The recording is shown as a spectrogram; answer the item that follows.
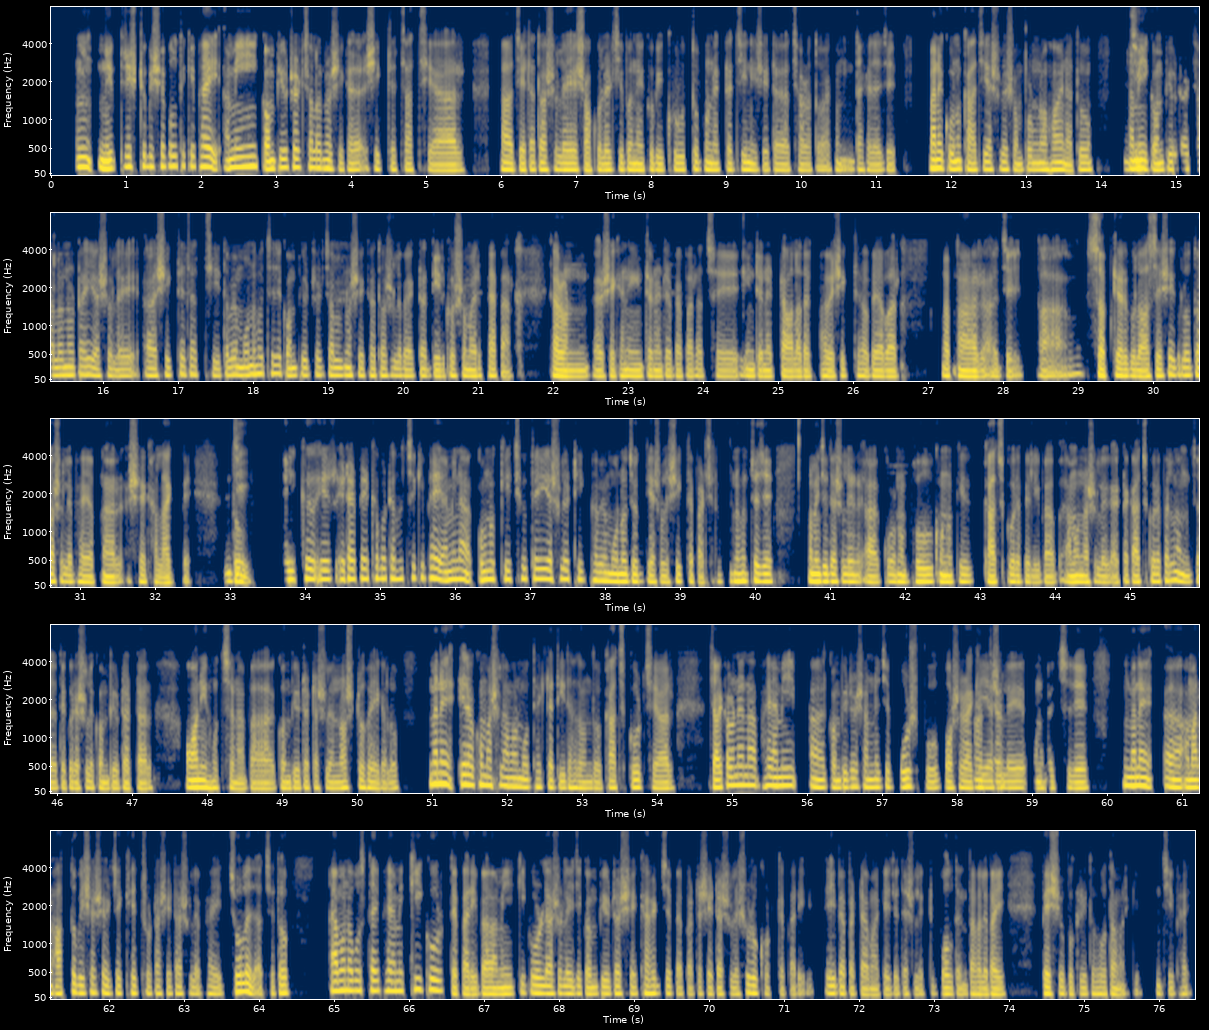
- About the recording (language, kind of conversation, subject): Bengali, advice, ভয় ও সন্দেহ কাটিয়ে কীভাবে আমি আমার আগ্রহগুলো অনুসরণ করতে পারি?
- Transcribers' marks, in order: lip smack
